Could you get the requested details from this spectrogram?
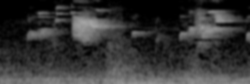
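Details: Goldfinch pair, European, giving bright tinkling twitters, with a dense, loud burst of rapid notes around the first second and another jangling flurry near the end.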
